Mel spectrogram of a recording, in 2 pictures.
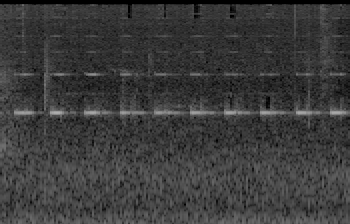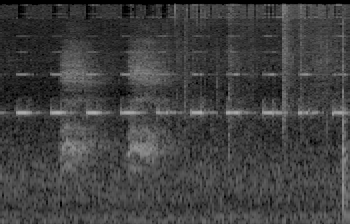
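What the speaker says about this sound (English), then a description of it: "That beeping is designed to give you notification that you've made it inside of the garage and that you're clear." Tesla parking sensor alert sounding inside a garage, a steady high-pitched electronic tone running continuously throughout, fairly faint under broadband room noise with a couple of brief louder bursts midway.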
